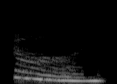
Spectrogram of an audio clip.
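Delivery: soft, drawn-out sleepy yawn. Acted. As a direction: let a big sleepy yawn out. Narrator acts out the yawn.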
